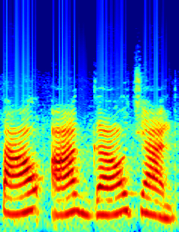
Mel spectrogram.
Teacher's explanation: जब हम अनुनासिक शब्द का उच्चारण करते हैं तो हमारे मुंह के साथ-साथ नाक को भी छूकर ध्वनि निकलती है · ध्वनि मुख के साथ-साथ नासिका द्वार को छूकर निकलती है अर्थात अनुनासिक की ध्वनि नाक और मुंह दोनों में साथ-साथ निकलती है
